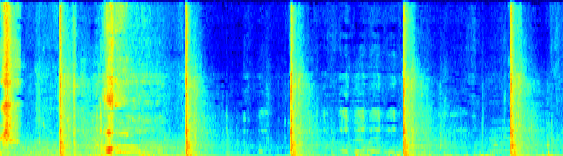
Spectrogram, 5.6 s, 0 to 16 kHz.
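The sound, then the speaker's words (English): A baseball bat striking a bulletproof vest rated against 9mm rounds: six sharp, hard impacts at uneven intervals, each a loud crack with a dull thud, while people talk and react between the blows. “But if someone comes and tries to attack you with a bat, let's see what happens.”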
